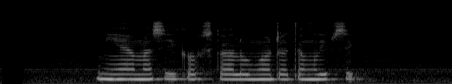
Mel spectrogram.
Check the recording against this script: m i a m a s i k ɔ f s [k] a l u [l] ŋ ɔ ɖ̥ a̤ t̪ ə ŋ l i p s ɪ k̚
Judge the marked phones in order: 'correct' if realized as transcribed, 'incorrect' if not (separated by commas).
correct, incorrect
